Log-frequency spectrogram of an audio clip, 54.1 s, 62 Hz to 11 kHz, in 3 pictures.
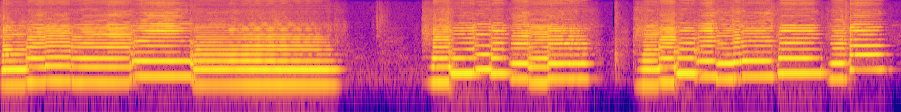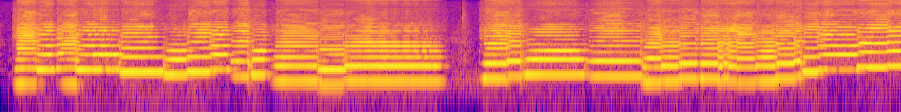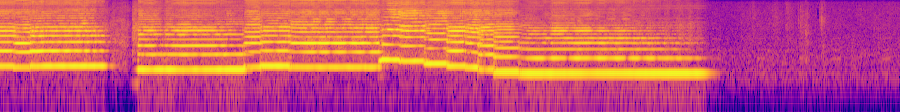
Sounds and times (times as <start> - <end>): Brass instrument: 0.0 - 7.6, 8.4 - 50.6
Saxophone: 0.0 - 7.8, 8.4 - 53.0.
